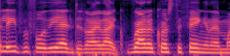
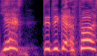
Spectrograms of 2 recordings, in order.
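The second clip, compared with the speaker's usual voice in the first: put-on screaming, higher; 9 semitones higher, 4 dB louder than usual. Retelling cheering at a sports day finish line: retelling a scream. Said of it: "I was screaming".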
